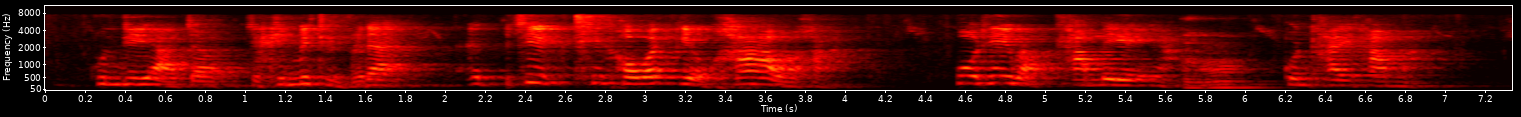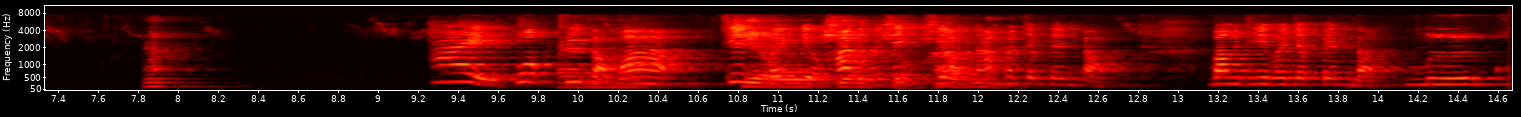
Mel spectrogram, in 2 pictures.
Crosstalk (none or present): present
